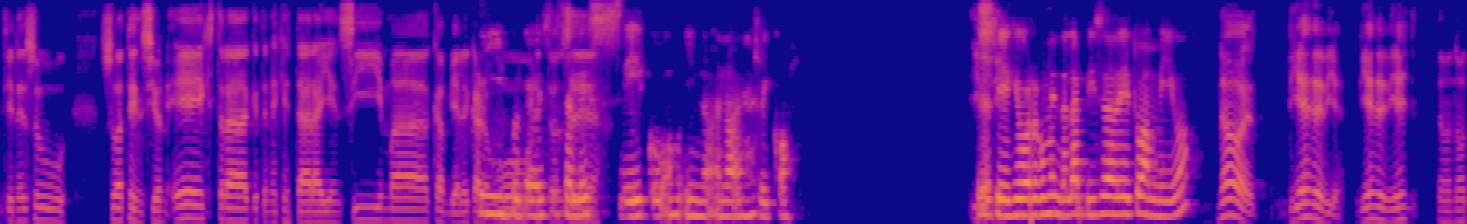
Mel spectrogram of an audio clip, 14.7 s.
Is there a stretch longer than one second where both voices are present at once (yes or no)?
yes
